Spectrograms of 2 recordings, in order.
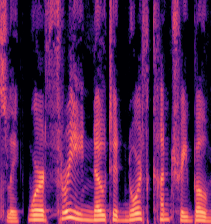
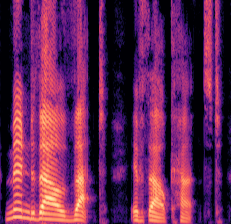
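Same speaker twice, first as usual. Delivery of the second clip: drawn-out loud dare; slow, loud taunting stranger; 7 dB louder, slower than usual. Acted. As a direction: challenge him word by word, slowly.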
